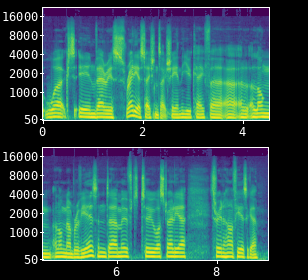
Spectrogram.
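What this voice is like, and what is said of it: British English accent. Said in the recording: “Your accent gives away that you're from a little bit further afield... So I'm a Brit.”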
